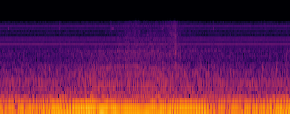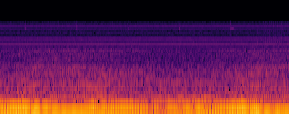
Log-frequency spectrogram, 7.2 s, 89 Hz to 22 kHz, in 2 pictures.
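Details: BMW E36 318is coupe, M42B18 engine: low idle that hunts and dips every few seconds, cold or warm, with constant smoke and higher fuel use; no leaks found, ICV and MAF already cleaned; rough idle, cause unknown.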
